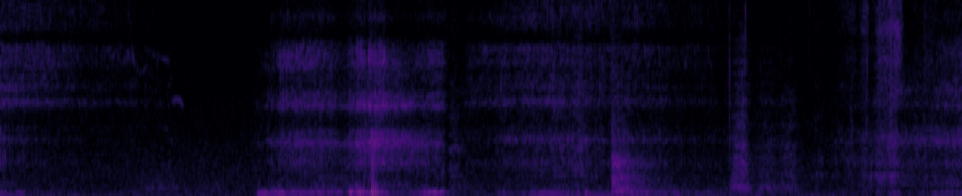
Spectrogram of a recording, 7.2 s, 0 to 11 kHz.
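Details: Snoring in a sleeping 4.5-month-old Newfoundland puppy: soft, irregular snoring breaths with snuffling and hissing noises over faint room noise.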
